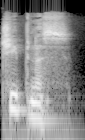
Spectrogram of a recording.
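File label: "cheapness", British English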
